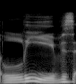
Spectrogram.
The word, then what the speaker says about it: leave: For the train, we say the train leaves at 10 o'clock with a long E sound like tree.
